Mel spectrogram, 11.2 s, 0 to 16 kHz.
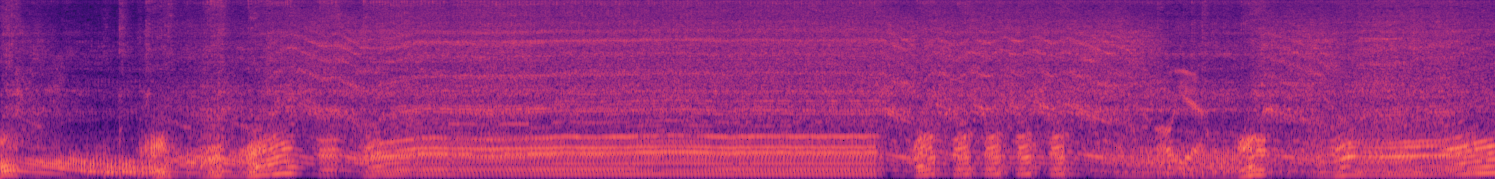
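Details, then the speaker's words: Vevor 6-in-1 multi-tool two-stroke with hedge trimmer attachment, after freeing stuck blades and greasing: revs up, holds steady high buzz, drops and revs again smoothly; working fine. "This is going to complete my video. So, far everything is working."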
